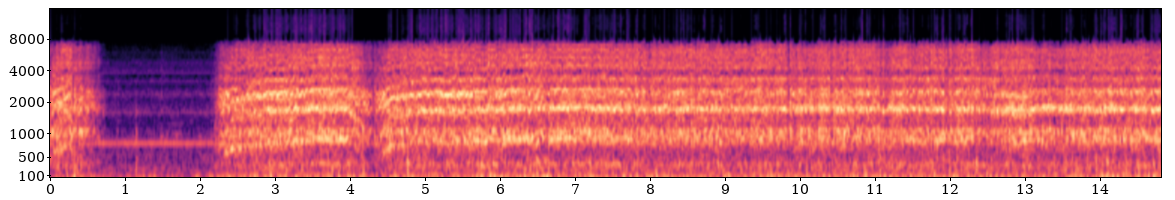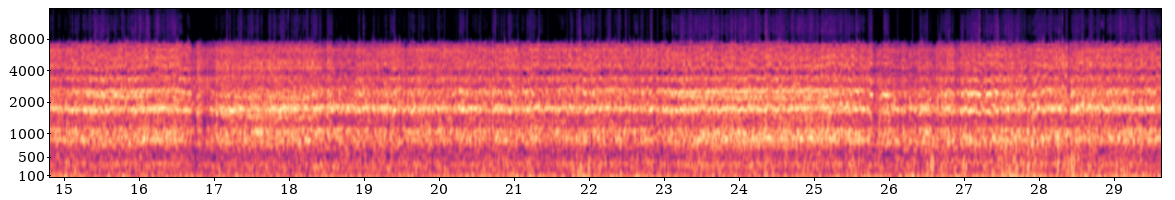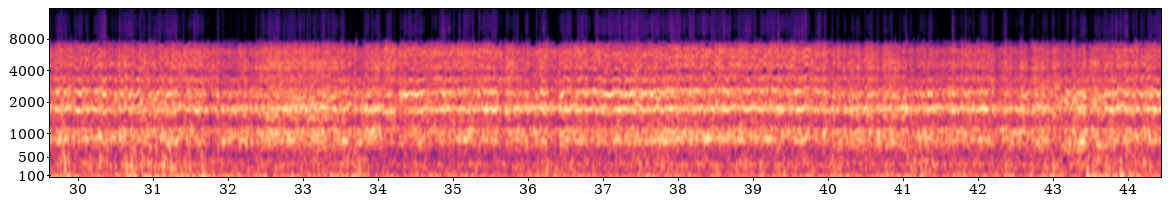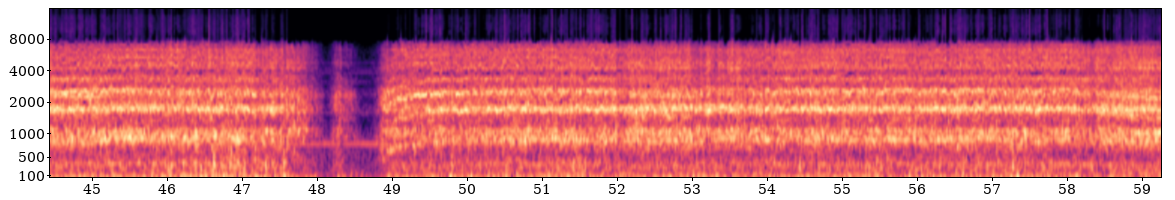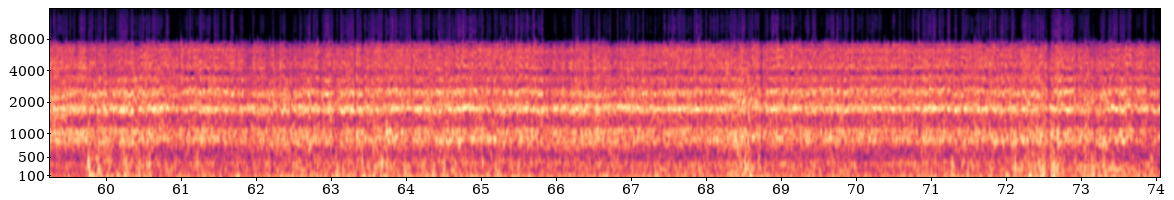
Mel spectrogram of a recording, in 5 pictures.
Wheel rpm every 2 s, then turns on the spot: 40, 140, 180, 230, 230, 230, 230, 230, 220, 220, 230, 230, 220, 220, 230, 220, 220, 230, 220, 230, 220, 220, 220, 230, 100, 230, 220, 230, 230, 220, 230, 220, 230, 220, 230, 240, 230.
none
